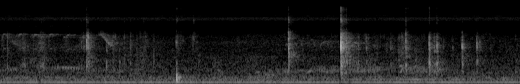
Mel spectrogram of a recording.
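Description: Plastic parts of a toy drone clicking and knocking together as they are handled and fitted. There are a few sharp clicks spread through, the loudest a little past the middle.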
